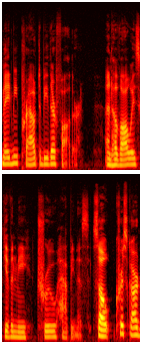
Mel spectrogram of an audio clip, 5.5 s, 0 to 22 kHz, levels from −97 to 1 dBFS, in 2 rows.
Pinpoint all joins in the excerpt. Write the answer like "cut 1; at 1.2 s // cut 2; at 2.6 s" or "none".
cut 1; at 4.5 s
